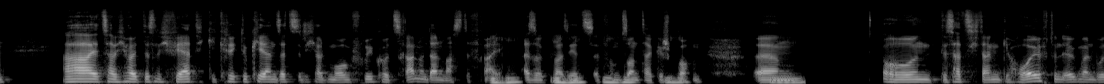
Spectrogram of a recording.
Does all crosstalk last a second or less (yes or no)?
no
